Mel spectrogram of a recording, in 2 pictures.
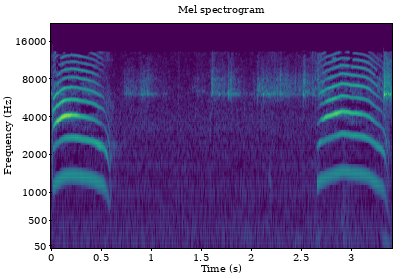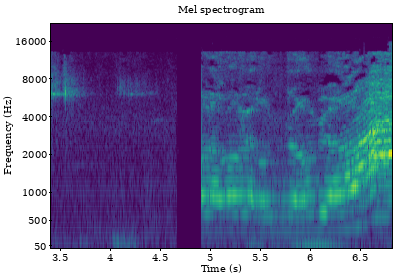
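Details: Kittens meowing: two clear, rising-then-falling mews near the start and middle, separated by quiet, then a longer, louder, wavering meow with rich harmonics rising at the end.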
